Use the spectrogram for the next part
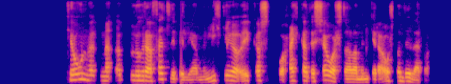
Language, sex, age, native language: Icelandic, male, 30-39, Icelandic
